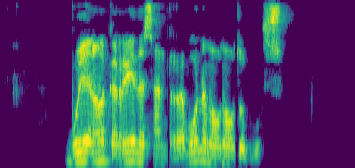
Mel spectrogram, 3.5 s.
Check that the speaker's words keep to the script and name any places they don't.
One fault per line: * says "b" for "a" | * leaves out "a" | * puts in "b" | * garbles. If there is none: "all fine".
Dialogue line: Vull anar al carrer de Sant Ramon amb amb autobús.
all fine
